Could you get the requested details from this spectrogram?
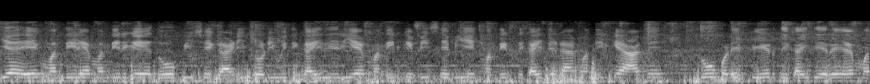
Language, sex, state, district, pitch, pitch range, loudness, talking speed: Hindi, male, Rajasthan, Barmer, 160 Hz, 155-165 Hz, -15 LUFS, 250 wpm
